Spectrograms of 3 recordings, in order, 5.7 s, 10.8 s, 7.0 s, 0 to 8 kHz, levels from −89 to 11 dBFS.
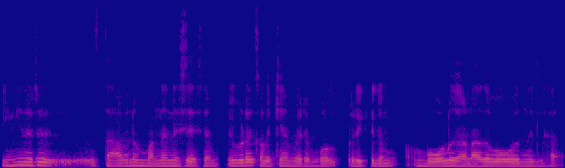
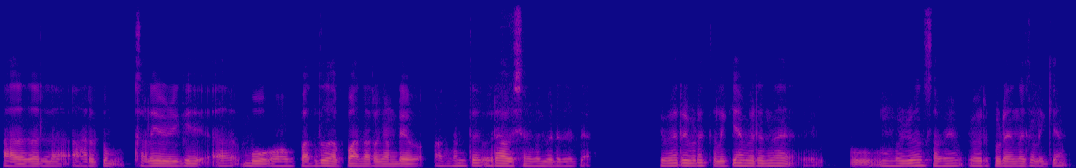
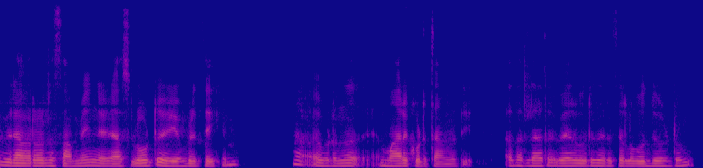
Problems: none marked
